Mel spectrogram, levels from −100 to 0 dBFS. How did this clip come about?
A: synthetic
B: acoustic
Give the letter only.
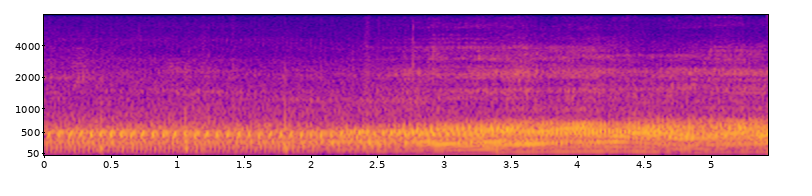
B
